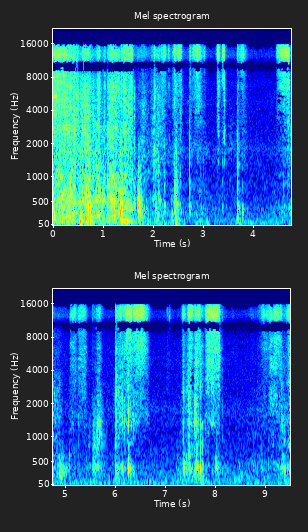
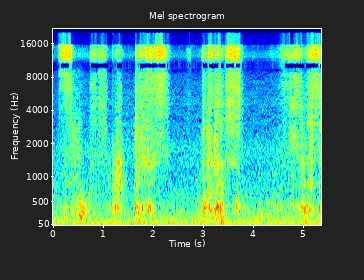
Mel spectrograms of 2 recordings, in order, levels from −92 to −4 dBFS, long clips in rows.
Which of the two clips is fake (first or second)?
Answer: second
